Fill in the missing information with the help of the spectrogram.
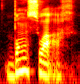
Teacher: With once again, the rolling R sound at the end.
